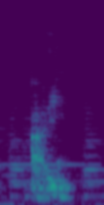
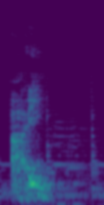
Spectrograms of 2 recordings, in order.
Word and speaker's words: ahí: This one is I, and this one is ahí. Notice it. The emphasis for this word is at the end, ahí.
